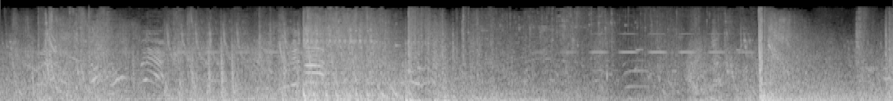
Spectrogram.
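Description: Blaster shots zap and crackle in quick bursts.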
